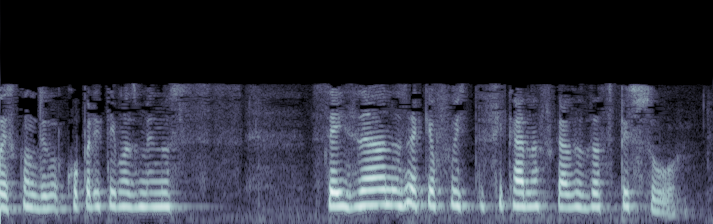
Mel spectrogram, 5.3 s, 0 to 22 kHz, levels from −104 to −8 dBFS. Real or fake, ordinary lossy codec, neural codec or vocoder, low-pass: real; MP3, 24 kbps; none; 5.4 kHz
